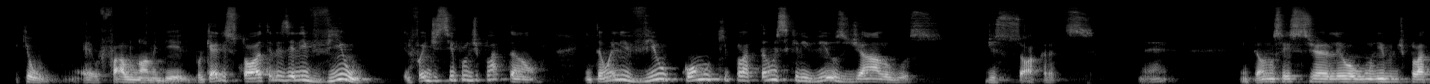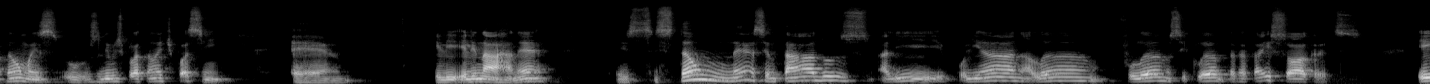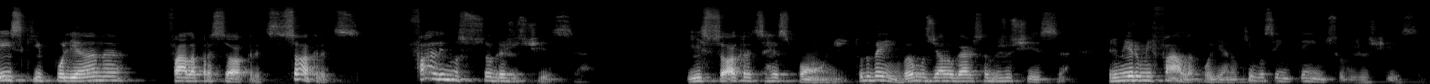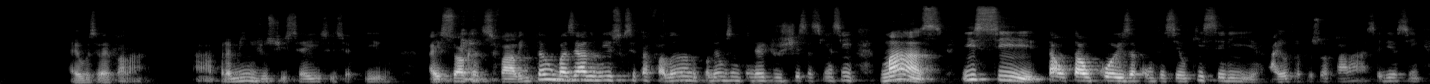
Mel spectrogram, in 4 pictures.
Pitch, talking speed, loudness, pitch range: 160 Hz, 150 wpm, -22 LUFS, 130-190 Hz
